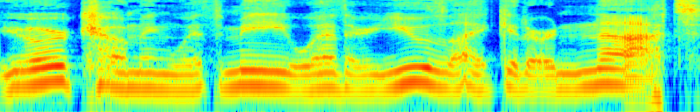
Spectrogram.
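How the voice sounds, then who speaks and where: Putting on a character voice, a man speaks at a fairly slow pace and a fairly high pitch. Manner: screaming, menacing.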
